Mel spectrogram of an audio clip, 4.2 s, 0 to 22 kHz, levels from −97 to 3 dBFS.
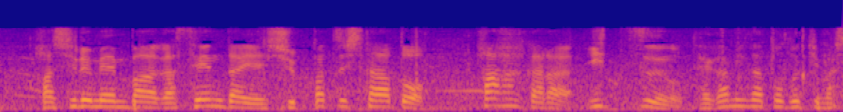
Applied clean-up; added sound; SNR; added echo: none; none; none; none.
